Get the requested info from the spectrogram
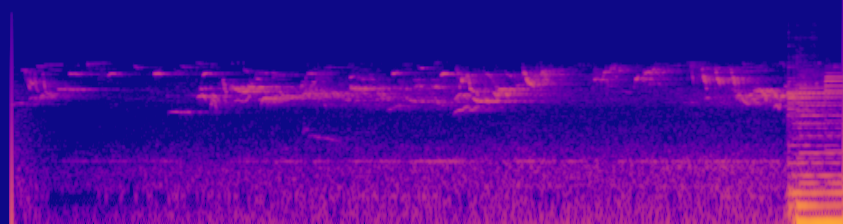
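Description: Birds singing, many overlapping chirps and warbles over a steady low outdoor rumble, fading in over the first two seconds. The birdsong stops suddenly just before the end.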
